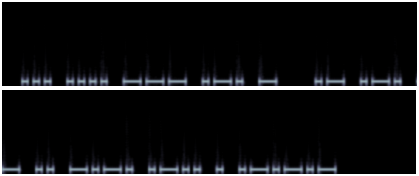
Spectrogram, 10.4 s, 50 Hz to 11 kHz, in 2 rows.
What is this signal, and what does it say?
Morse code, heard as a keyed tone, about 17 wpm, 700 Hz. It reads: SHORT ARTICLE.
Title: Sentences from Top 1000 Words - Review Part 5 - 17wpm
